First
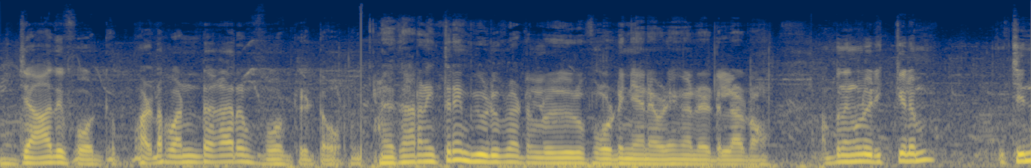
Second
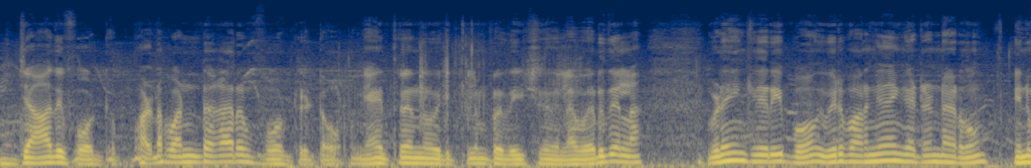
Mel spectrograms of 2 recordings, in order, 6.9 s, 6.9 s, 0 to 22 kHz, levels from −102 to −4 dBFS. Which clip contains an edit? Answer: first; 2 cuts; at 2.3 s, 5.4 s

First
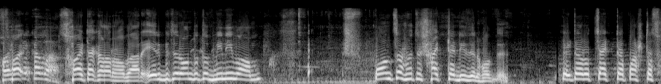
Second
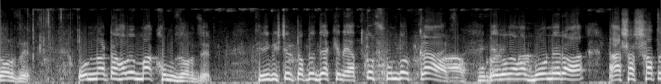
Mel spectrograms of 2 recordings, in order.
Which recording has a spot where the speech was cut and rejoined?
first; 1 cut; at 5.5 s

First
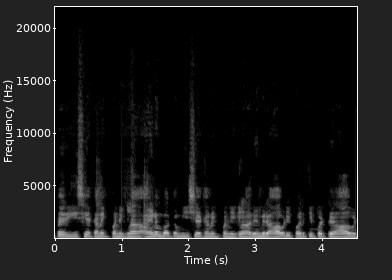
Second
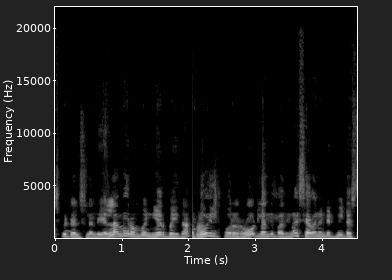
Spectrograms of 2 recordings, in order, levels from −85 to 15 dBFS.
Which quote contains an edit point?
second; 1 cut; at 2.1 s

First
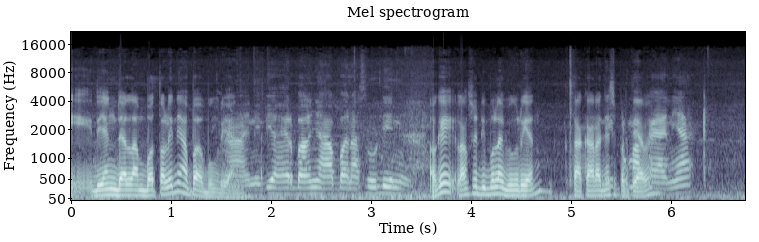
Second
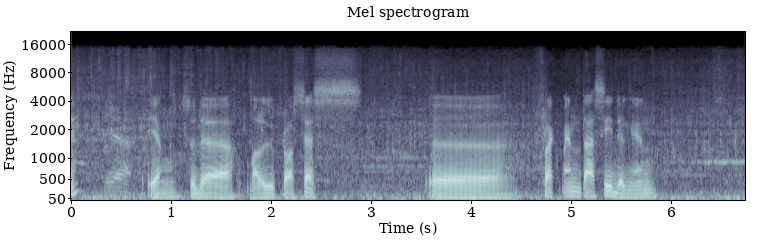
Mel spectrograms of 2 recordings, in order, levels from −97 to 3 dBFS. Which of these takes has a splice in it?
first; 1 cut; at 3.4 s

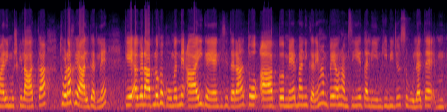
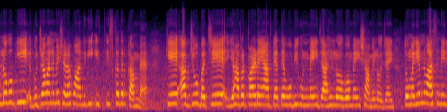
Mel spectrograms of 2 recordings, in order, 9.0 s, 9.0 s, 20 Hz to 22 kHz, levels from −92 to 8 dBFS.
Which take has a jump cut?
second; 1 cut; at 7.8 s

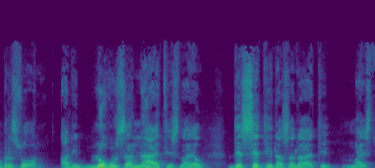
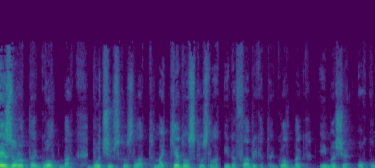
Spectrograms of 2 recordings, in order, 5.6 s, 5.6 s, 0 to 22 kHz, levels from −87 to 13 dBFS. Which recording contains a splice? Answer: second; 4 cuts; at 1.2 s, 2.2 s, 3.2 s, 4.7 s

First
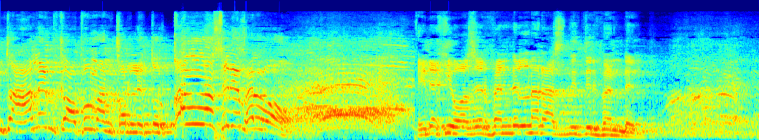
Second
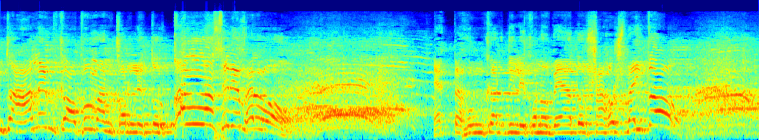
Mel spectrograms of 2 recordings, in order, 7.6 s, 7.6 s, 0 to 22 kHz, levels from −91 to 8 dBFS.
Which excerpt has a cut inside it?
first; 1 cut; at 4.1 s

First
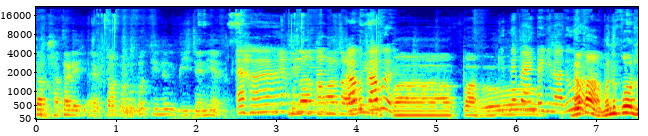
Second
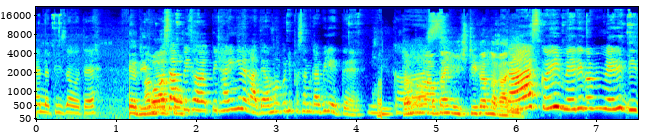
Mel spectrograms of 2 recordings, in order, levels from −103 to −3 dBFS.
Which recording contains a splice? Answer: second; 2 cuts; at 1.2 s, 4.3 s

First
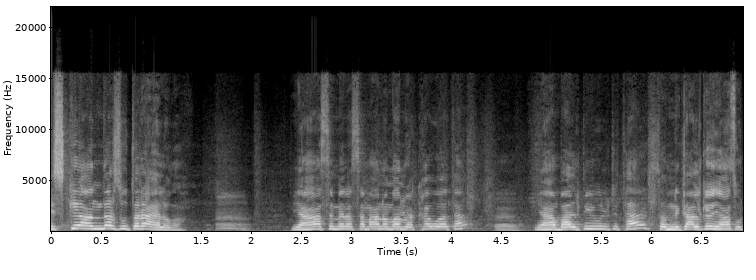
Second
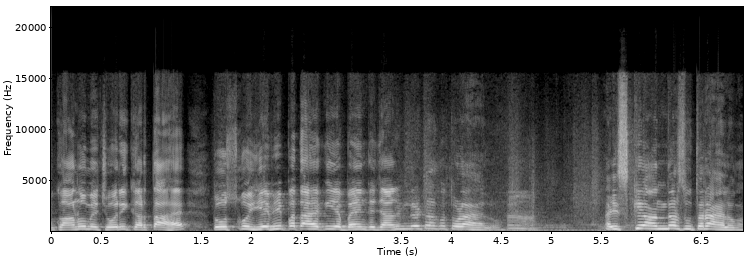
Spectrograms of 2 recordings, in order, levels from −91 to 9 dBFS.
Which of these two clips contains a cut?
second; 1 cut; at 3.4 s

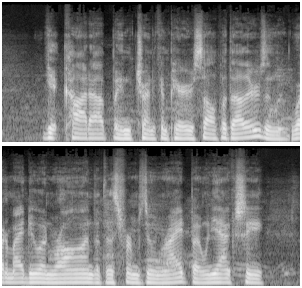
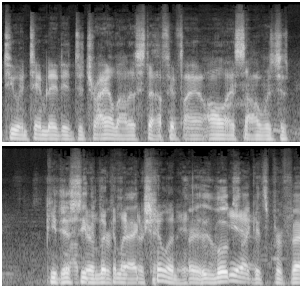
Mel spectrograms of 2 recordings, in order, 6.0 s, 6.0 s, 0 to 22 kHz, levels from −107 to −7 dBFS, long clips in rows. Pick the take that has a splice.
first; 1 cut; at 2.9 s

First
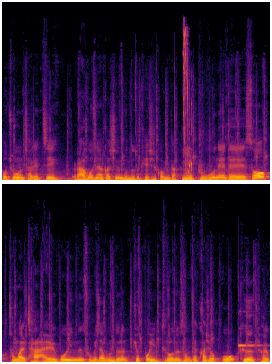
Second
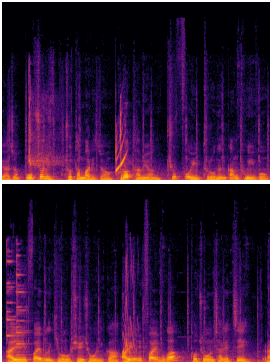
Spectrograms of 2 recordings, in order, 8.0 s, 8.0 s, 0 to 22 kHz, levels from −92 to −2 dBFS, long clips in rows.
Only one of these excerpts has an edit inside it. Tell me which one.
first; 1 cut; at 2.6 s

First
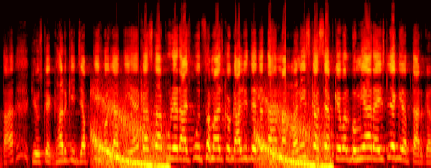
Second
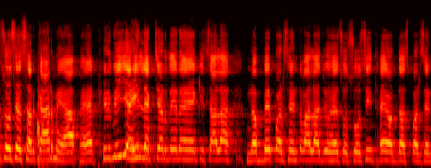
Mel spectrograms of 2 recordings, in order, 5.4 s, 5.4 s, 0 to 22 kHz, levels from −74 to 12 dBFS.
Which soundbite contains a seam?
first; 2 cuts; at 1.7 s, 3.5 s

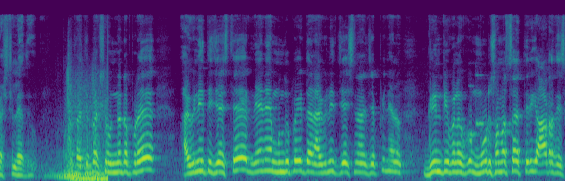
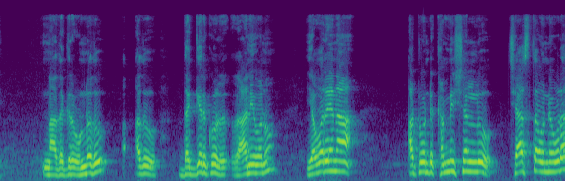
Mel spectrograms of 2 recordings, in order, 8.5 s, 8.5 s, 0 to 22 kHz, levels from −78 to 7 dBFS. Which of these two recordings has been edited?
first; 1 cut; at 1.1 s

